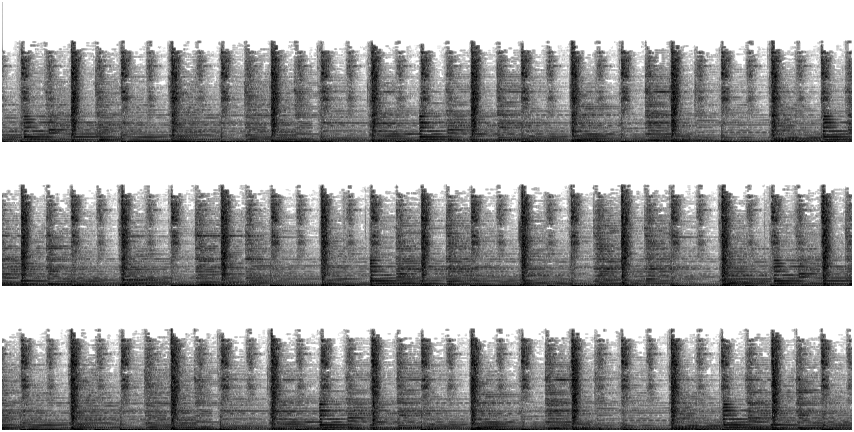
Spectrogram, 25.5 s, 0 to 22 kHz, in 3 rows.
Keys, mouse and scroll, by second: 15.1 F2, 23.3 f.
